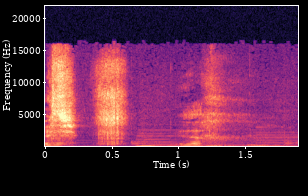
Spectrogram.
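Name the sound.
sneeze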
